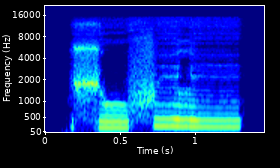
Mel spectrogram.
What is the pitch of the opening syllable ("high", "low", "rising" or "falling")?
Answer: low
